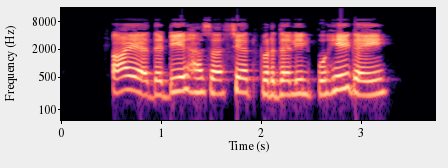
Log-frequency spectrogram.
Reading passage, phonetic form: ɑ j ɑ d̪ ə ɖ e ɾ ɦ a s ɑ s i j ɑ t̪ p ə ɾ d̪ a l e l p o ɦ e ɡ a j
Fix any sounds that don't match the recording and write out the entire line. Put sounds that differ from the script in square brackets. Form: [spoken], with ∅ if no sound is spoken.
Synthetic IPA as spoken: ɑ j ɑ d̪ ə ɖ e ɾ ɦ a s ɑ s i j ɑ t̪ p ə ɾ d̪ a l [i] l p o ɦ e ɡ a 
